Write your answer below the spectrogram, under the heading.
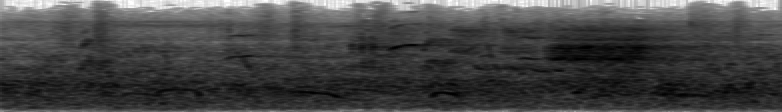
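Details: Grey-crowned babblers at Hervey Bay, Queensland, give a busy mix of short nasal whistles, slurred swoops and a harsh buzzy burst, with several notes overlapping as from a chattering group.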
